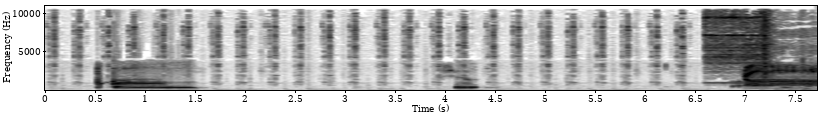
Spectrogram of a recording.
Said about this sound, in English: There's the timer. We're going to see how many of the five questions you got correct.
